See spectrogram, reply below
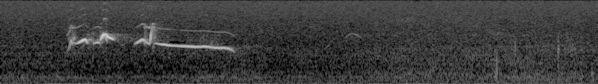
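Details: A Palila, an endangered Hawaiian bird now confined to the Big Island, sings two quick chirpy notes, then a clear, slightly falling whistle, all within a second, over a steady low rumble of wind.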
